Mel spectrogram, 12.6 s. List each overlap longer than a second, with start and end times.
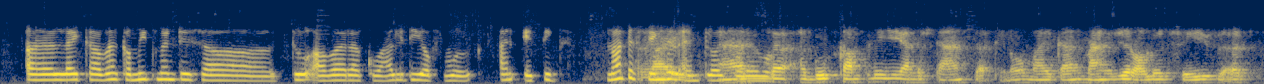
6.4-7.8

